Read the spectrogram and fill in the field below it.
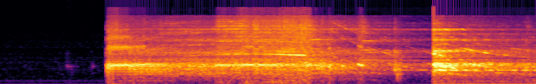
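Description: A power saw whirs and cuts through a board.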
